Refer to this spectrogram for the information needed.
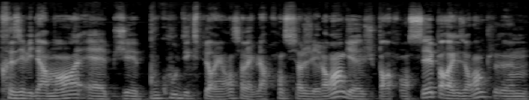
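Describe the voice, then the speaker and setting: This man talks at a moderate pace. His voice is medium in pitch, with ordinary variation. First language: English (speaking French). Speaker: YouTuber, language learner. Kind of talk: casual vlog monologue. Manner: halting, many fillers and repetitions.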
